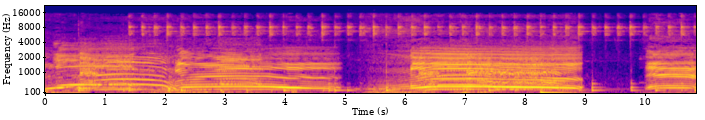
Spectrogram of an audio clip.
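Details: Red Asian village cows crossing a small flowing river with their calves amid lush green trees; loud, long, slightly falling moos overlap one another, backed by a high ticking buzz and low rumble.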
